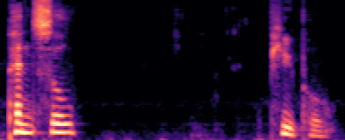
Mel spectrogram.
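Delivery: "Pencil" ending in "-sul", "Pupil" in "-pul"; weak I said "uh" in "Pencil" and "Pupil"; careful model words, I reduced to schwa. Shown as a demonstration. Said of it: "I'll just say those again".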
